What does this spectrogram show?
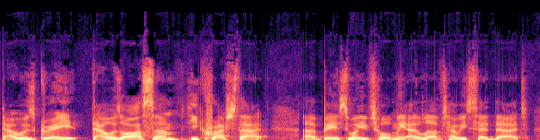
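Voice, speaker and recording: A man's voice: on the high side, normal speed, no room sound. A man commenting on a recorded sales call as a coach, critiquing bluntly and praising with enthusiasm. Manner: direct, critiquing, animated praise. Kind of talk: commentary over a video.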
